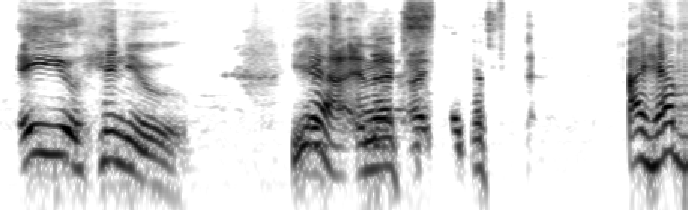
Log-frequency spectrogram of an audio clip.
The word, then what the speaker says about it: Eugenio: I think Pat Hughes pronounces it auhenu.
